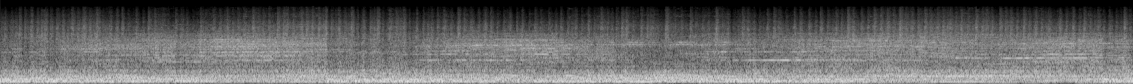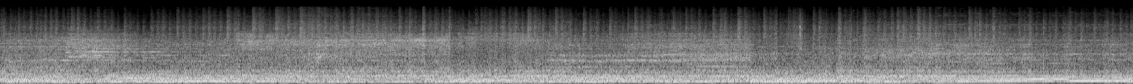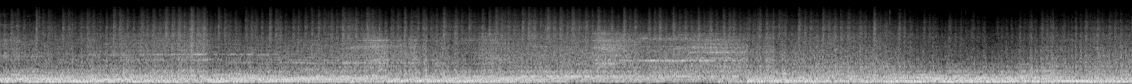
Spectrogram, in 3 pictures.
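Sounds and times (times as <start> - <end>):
drum kit: 0.0 - 33.9
held overlapping instrument tones: 0.0 - 33.9.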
